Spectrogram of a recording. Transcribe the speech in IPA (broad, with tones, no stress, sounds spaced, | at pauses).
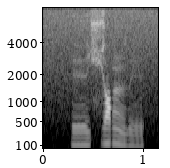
ɪː˨ ç ɒ˦ ŋ͡m ɪ˨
